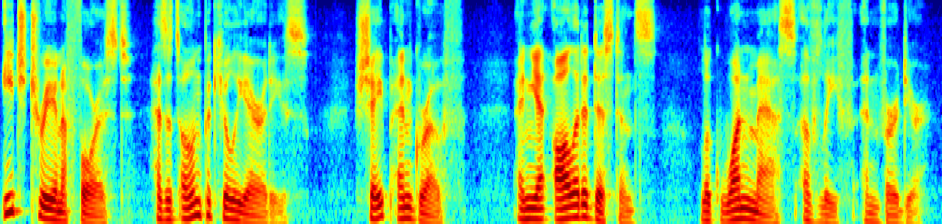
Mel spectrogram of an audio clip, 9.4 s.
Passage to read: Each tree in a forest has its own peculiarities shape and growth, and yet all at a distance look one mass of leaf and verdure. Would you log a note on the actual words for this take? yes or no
no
